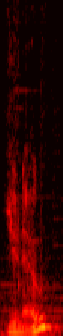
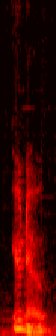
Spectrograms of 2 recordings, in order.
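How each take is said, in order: First: The pitch rises at the end. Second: The pitch stays level at the end. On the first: It asks whether the listener actually knows. "with a rising tone, which sounds more like a question" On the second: It refers to something the listener should already know. "with a natural tone, which sounds casual"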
